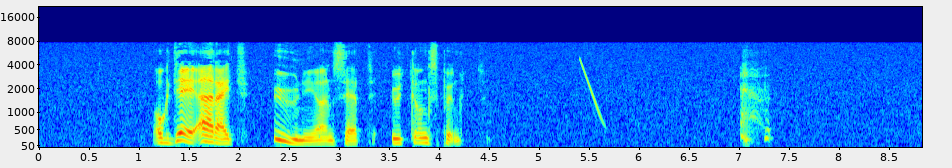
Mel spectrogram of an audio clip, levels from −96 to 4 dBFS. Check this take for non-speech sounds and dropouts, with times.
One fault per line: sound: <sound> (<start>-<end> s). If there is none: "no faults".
sound: chirp (5.4-5.7 s)
sound: cough (7.0-7.4 s)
